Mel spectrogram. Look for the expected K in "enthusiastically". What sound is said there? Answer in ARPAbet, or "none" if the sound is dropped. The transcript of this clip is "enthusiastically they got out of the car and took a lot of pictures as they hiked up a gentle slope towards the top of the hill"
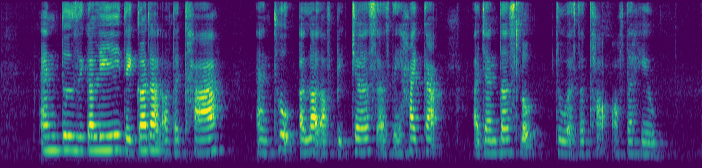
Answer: none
